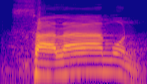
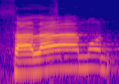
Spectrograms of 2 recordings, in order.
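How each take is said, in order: No difference in how they are said.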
